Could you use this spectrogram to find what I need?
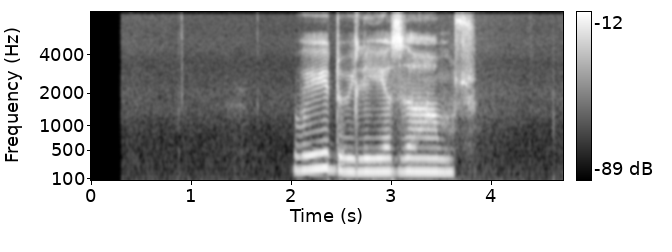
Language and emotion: Russian, sad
